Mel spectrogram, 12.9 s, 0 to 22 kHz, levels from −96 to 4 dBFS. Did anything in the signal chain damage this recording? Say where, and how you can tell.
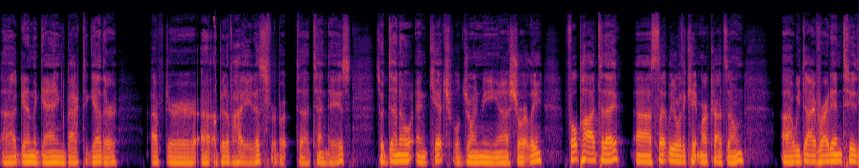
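Yes: damaged data in a compressed stream at 3.21–3.25 s, just before "a bit of hiatus". The decoder loses sync and produces a brief glitch.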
